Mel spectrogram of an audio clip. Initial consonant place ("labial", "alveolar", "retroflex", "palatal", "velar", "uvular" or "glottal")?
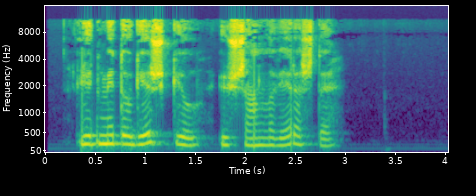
alveolar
